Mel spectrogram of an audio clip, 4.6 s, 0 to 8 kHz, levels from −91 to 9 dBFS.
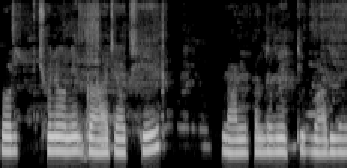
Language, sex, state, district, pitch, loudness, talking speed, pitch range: Bengali, female, West Bengal, Paschim Medinipur, 210 Hz, -21 LUFS, 155 wpm, 200-220 Hz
